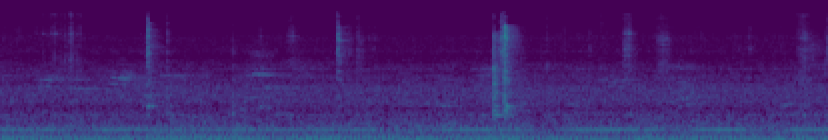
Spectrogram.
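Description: A few light clicks and ticks from handling the miner's metal-framed cooling fan, with one sharper click about two and a half seconds in, over a steady low hum.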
